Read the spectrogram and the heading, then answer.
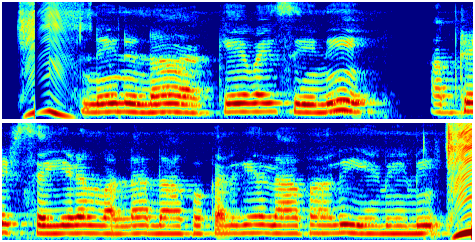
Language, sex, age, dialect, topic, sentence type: Telugu, female, 36-40, Southern, banking, question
